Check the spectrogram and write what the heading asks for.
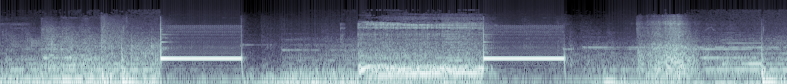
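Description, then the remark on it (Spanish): A steady telephone tone sounds in two separate one-second bursts among busy background noise, with bursts of dialing tones between them as a phone call is placed; a brief murmur is heard. “Pero como no ha llamado, lo llamamos nosotros para que quede todo claro.”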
